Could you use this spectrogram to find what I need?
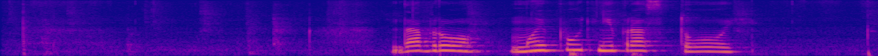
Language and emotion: Russian, neutral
